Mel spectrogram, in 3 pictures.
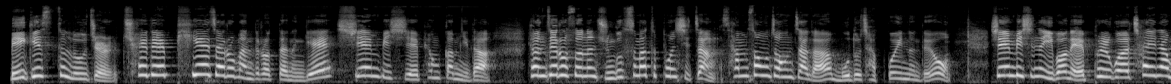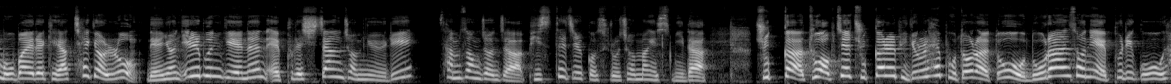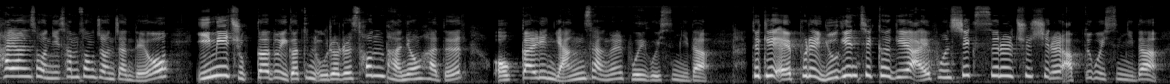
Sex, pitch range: female, 240-380 Hz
